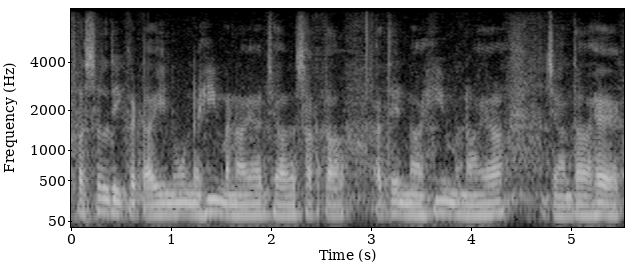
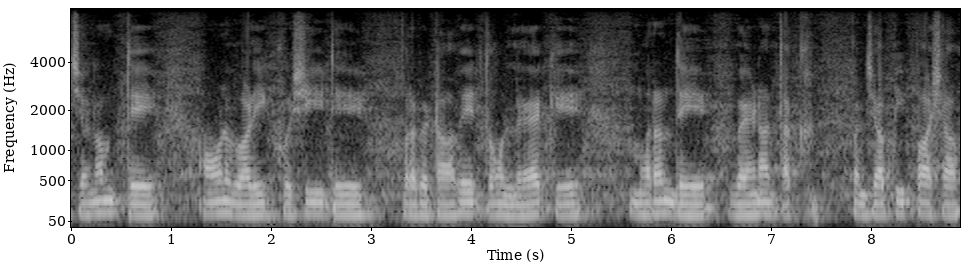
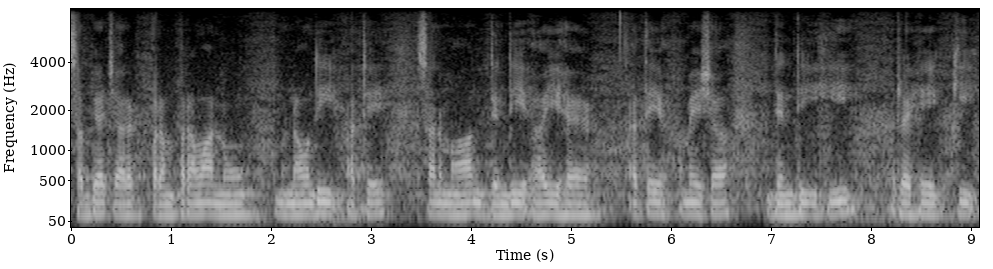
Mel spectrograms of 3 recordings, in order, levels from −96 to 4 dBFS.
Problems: none marked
